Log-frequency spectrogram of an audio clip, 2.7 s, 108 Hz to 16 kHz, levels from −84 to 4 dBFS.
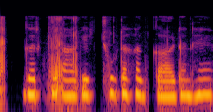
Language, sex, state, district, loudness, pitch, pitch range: Hindi, male, Himachal Pradesh, Shimla, -17 LUFS, 235 Hz, 225-235 Hz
